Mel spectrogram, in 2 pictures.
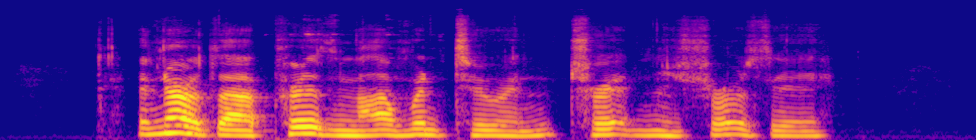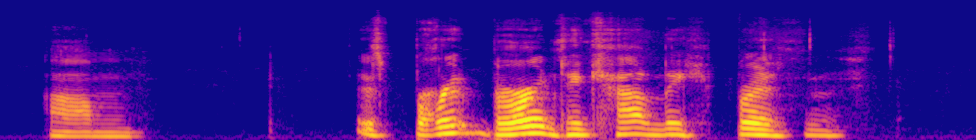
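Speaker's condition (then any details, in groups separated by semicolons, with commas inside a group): Cerebellar ataxia; not a walker; slurs a bit, voice affected a little, may need to repeat himself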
